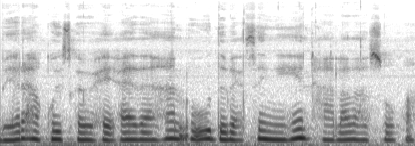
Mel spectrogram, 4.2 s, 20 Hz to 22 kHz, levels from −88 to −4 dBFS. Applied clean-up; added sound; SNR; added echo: none; none; none; none.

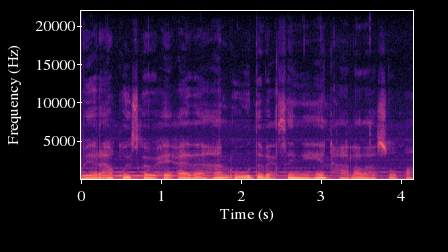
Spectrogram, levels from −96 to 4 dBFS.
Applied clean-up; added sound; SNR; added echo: none; Musical instrument; 15 dB; none.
